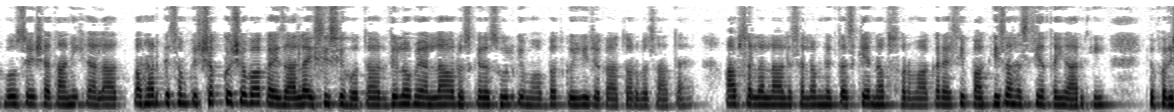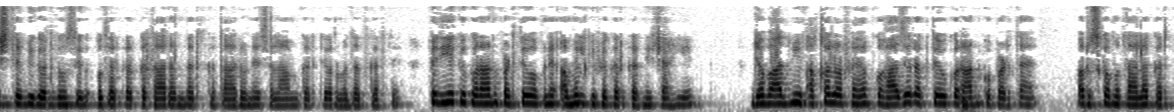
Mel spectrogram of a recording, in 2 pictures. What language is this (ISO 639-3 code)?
urd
